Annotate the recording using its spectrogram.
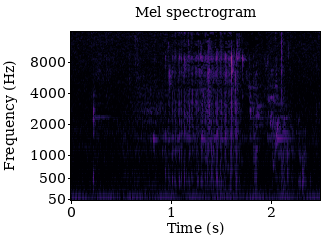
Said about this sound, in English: When we had the home church, so I was drinking water and tried to talk, which means my career as a ventriloquist is over.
